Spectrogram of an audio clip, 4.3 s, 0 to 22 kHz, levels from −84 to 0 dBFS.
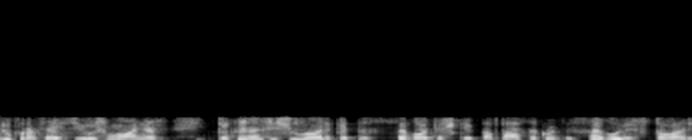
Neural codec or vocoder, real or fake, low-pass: codec, 44.1 kHz, 2.6 kbps, SNAC; fake; 3.6 kHz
